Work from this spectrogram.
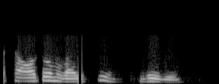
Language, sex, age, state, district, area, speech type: Urdu, male, 45-60, Uttar Pradesh, Aligarh, rural, conversation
